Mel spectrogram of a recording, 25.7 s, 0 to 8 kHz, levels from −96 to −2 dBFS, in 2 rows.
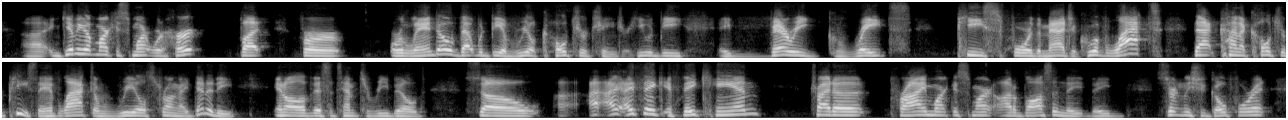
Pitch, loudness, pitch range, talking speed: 155 Hz, -22 LUFS, 140-180 Hz, 170 wpm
